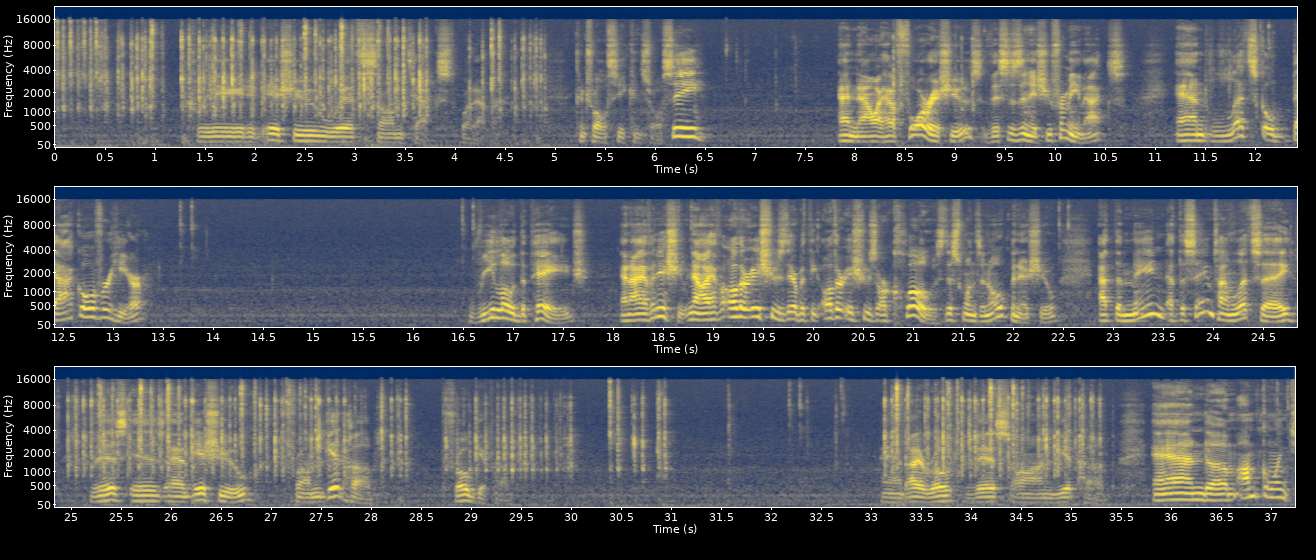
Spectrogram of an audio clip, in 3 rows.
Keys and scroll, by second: 0.0-5.3 typing, 8.4 Tab, 24.8-31.3 typing, 32.9-35.7 typing.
